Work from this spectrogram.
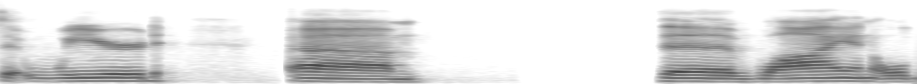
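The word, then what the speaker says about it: wyrd: there should probably be pronounced like a surfer dude saying dude so it'd be more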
